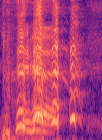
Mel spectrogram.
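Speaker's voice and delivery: high shrieking laugh; loud laughter. Real, not acted. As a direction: burst out laughing. Big laugh.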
